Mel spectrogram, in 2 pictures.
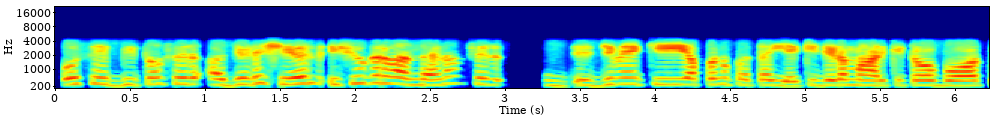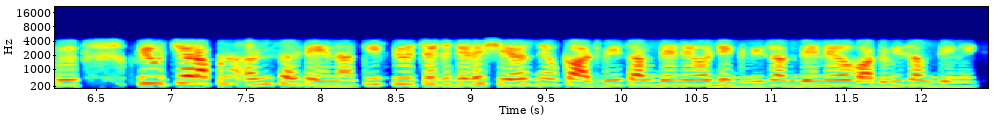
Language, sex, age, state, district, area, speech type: Punjabi, female, 45-60, Punjab, Moga, rural, conversation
